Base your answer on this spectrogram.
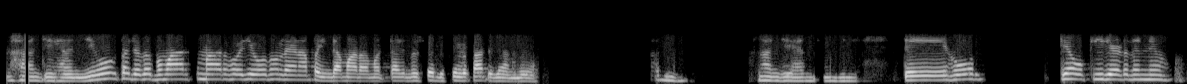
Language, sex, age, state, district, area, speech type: Punjabi, female, 60+, Punjab, Muktsar, urban, conversation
